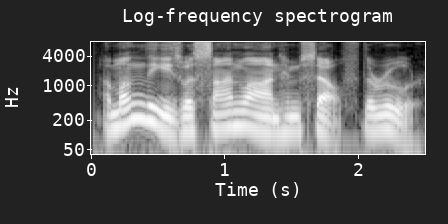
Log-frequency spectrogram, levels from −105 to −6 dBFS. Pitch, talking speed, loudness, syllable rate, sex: 125 Hz, 190 wpm, -15 LUFS, 5.0 syllables/s, male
